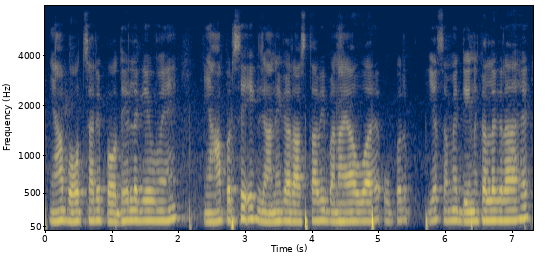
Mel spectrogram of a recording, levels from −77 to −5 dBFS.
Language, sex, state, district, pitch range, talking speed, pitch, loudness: Hindi, male, Delhi, New Delhi, 125-135 Hz, 215 wpm, 130 Hz, -21 LUFS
